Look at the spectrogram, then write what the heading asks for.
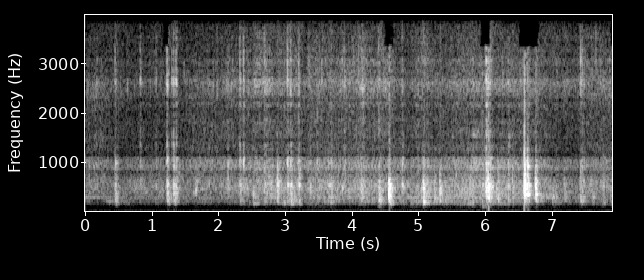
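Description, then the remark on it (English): A boat out on the water: a steady, muffled wash of ambient noise with irregular hollow wooden knocks and thumps, a few louder bumps near the end, and no voices. “Because I'm on this boat, my final parable should be about fishing, yes?”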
